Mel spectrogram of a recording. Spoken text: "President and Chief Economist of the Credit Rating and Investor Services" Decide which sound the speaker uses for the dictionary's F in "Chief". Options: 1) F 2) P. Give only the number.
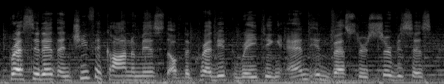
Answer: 1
